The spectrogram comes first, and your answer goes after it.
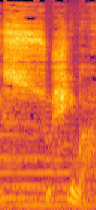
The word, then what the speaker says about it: Tsushima: of sushima sushi so some people say tsushima I think it's sushima so how they pronounce it in the game I absolutely fell in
